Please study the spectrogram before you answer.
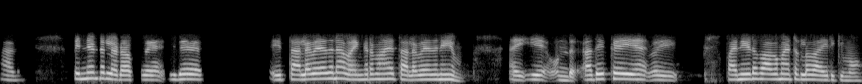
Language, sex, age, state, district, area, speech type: Malayalam, female, 45-60, Kerala, Kasaragod, urban, conversation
